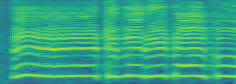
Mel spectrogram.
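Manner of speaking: high, loud whiny demand; mock demanding lover. A sweetheart demands her partner listen, in a mock high whine. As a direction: squeal it like a spoiled sweetheart.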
